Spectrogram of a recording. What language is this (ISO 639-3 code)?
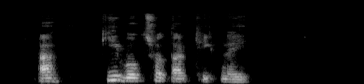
ben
